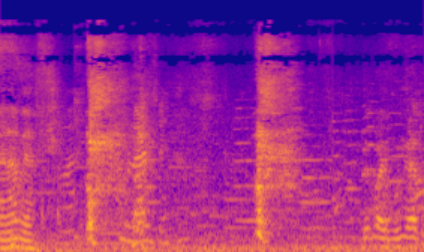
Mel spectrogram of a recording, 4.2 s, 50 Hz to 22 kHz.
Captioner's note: he keeps coughing x2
